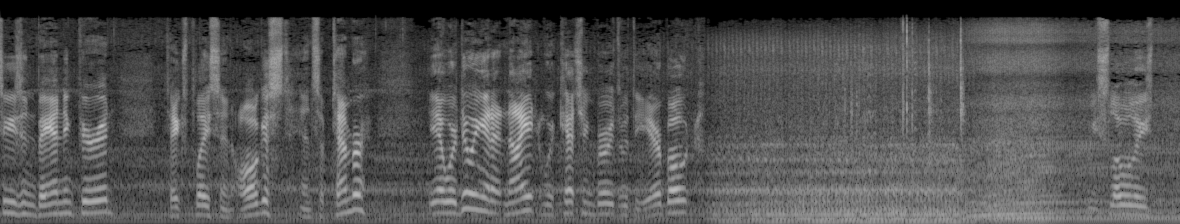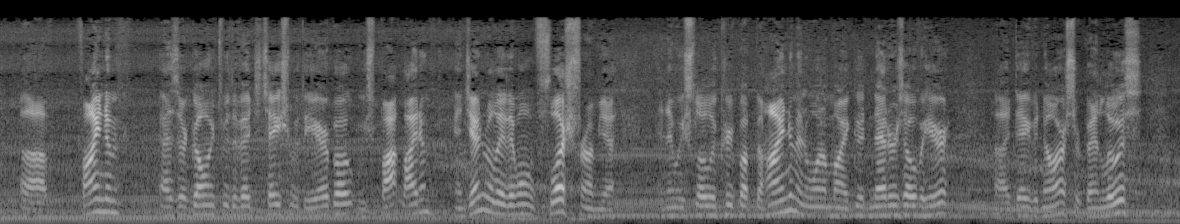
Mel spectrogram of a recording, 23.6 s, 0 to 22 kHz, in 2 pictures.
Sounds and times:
Speech: 0:00.0 - 0:01.1, 0:01.7 - 0:03.7, 0:04.3 - 0:07.0, 0:10.9 - 0:23.2.

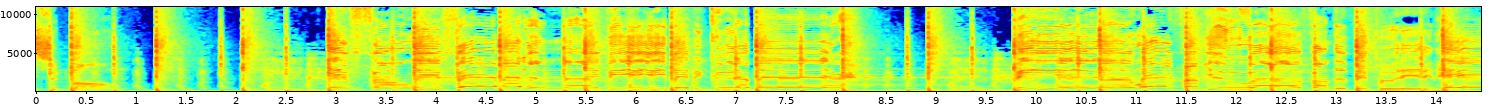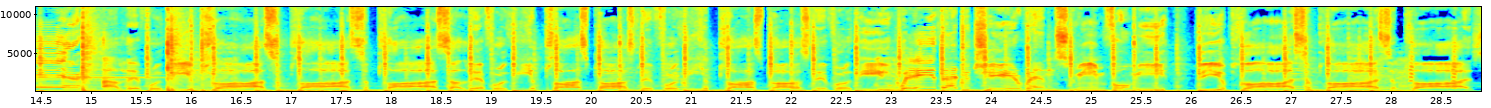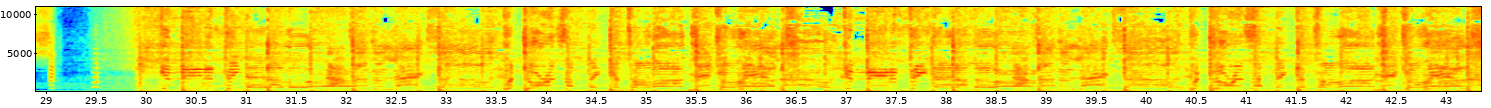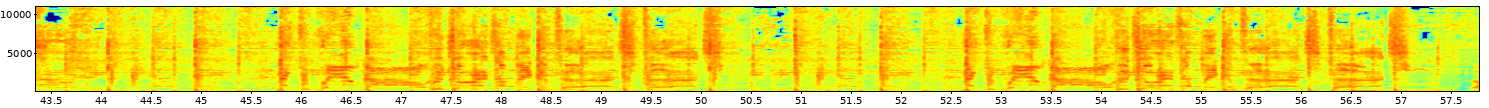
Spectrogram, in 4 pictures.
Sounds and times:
Rock and roll: 0:00.0 - 0:57.7.

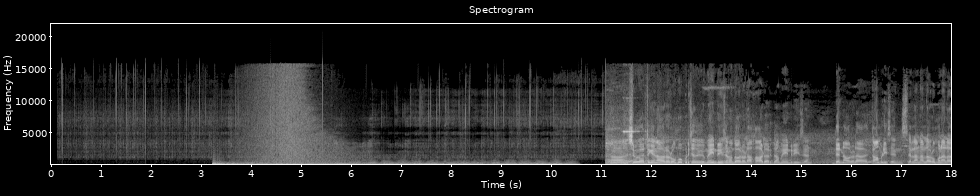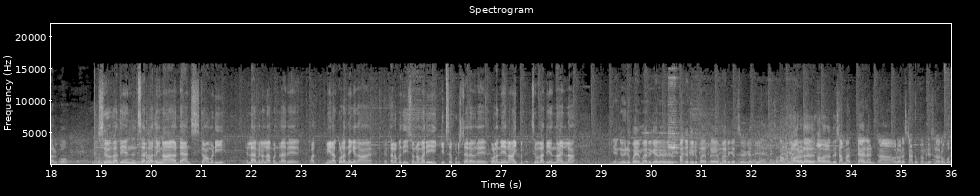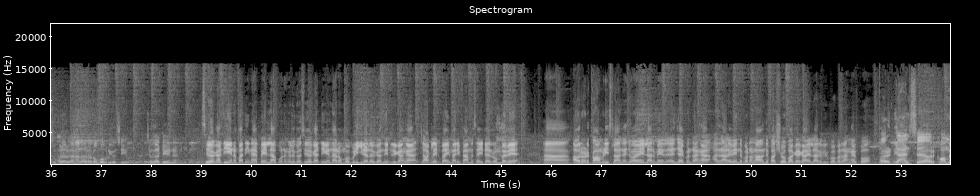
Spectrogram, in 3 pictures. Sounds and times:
Didgeridoo: 0:03.2 - 0:10.8.

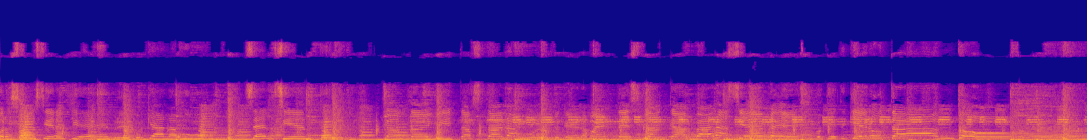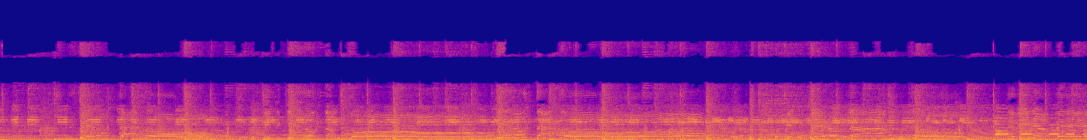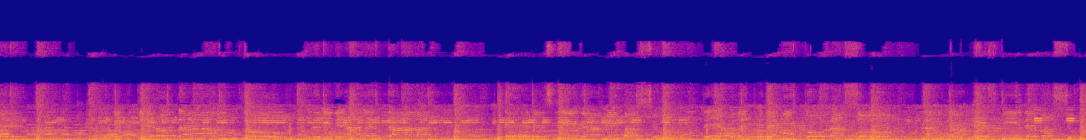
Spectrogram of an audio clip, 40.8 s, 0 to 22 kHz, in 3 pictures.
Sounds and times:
Car: 0:00.0 - 0:40.7
Music: 0:00.0 - 0:40.7
Traffic noise, roadway noise: 0:00.0 - 0:40.7.

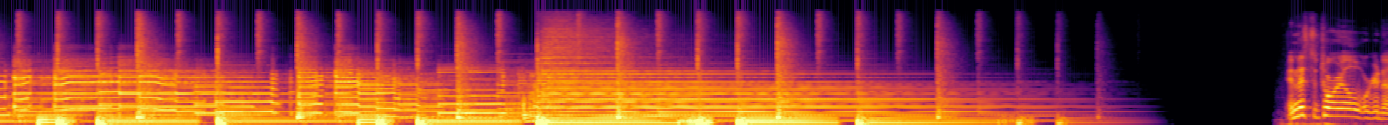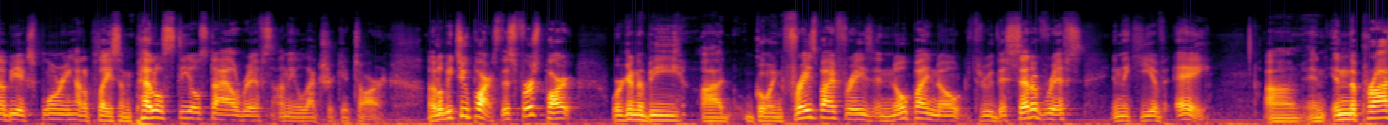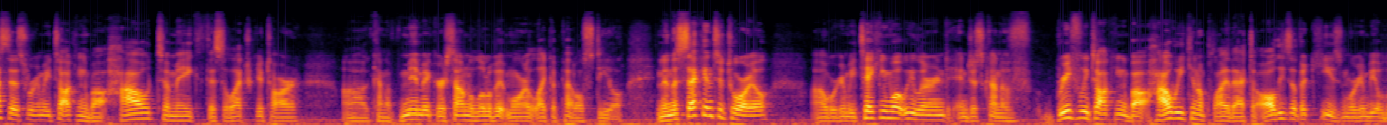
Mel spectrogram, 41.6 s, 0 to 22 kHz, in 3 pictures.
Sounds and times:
Music: 0:00.0 - 0:11.5
Speech: 0:12.9 - 0:26.0, 0:26.6 - 0:41.6.

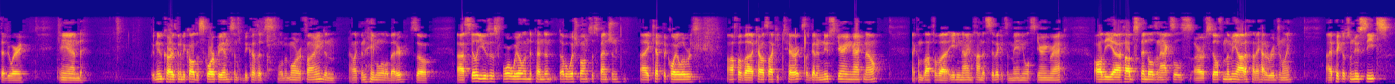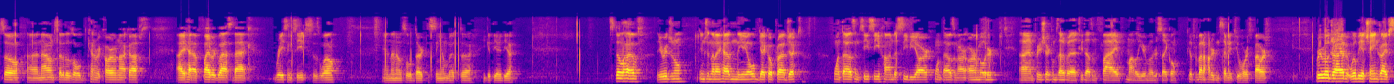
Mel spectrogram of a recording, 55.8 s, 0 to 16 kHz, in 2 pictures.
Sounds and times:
Speech: 0:00.0 - 0:00.6, 0:01.2 - 0:01.8, 0:03.0 - 0:34.8, 0:35.5 - 0:38.4, 0:40.1 - 0:53.4, 0:54.2 - 0:55.7.

